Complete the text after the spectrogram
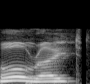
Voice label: acknowledge, ogre; orcs; Alright.; war2; horde sounds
